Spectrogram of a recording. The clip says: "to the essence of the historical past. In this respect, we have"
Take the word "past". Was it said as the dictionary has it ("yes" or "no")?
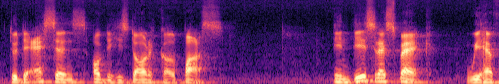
no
